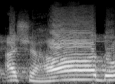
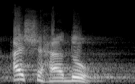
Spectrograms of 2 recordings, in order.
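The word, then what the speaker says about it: أشهد: غلطی کی جاتی ہے، اشہاد اللہ، اشہاد ہا کو لمبا نہیں کرنا، اشہد ان لا الہ الا اللہ، اس طریقے سے پڑھنا ہے۔ اشہد ان لا الہ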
